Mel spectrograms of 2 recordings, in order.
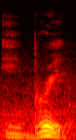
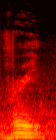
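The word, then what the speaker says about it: עברית: Or the proper term for Hebrew would be Ibrit, right? Or sometimes people say Ivrit.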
